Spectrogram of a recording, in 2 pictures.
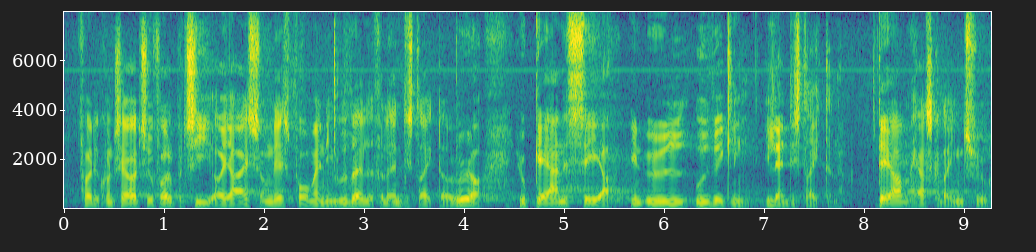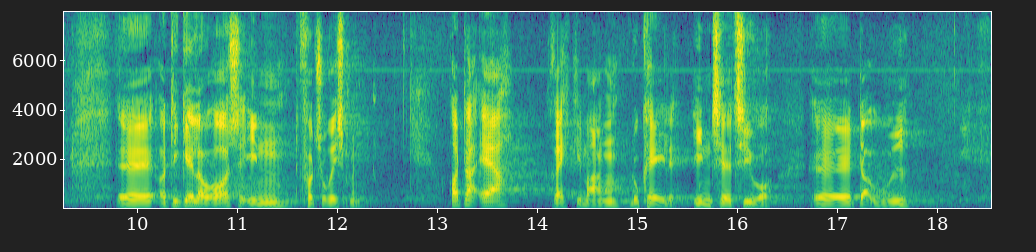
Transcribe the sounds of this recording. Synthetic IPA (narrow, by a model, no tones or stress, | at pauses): fɒ̽d̥e̝kʰɒ̽nsæɐʋæt͡sʰiʊəfɒ̽l̰ɡ̥ə̥pʰɑ̈t͡sʰḭːɒ̽jɑ̈ɪsɒ̽mnesd̥fɒːmæn̰iuð̞ˠʋæl̰ð̩ˠfɒ̽lænd̥isd̥ʁeɡ̥̚d̥ɐɒ̽ø̰ːɐjo̝ɡ̥æɐnəse̝̰ːɐe̝nøːð̩ˠuð̞ˠʋe̝ɡ̥le̝ŋilænd̥isd̥ʁeɡ̥̚d̥ɐnə | d̥æɐɒ̽m̰ɦæɐsɡ̥ɐd̥ɑ̈e̝ŋn̩t͡sʰʋḭʊ̰l | ɒ̽d̥e̝ɡ̥el̰ɐjo̝ɒ̽səʔe̝nn̩fɒ̽t͡sʰuʁismən | ʔɒ̽d̥ɑ̈ʔæɐ | ʁɛɡ̥̚d̥imɑ̈ŋəlo̝kʰɛ̰ːləinit͡sʰiæt͡sʰiʊ̰ɐ | d̥ɑ̈ʔuːð̞ˠə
